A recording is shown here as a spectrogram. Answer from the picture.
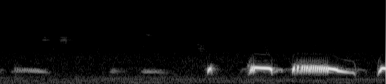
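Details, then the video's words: Spotted dove calling, a recording meant for training decoy birds to call along: faint low coos, then a short note and loud, clear, slightly falling cooing phrases with a hooked ending near the close. "chim cu gáy giọng hay, mở nghe giải trí, dùng tập mồi gáy theo"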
